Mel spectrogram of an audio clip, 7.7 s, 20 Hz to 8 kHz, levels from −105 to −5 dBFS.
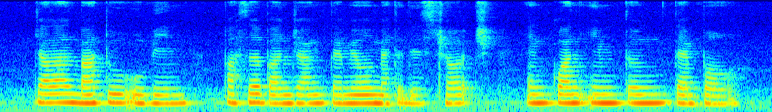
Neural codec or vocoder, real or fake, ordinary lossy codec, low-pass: none; real; none; none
